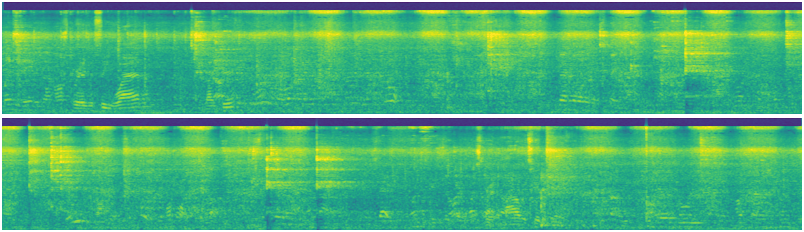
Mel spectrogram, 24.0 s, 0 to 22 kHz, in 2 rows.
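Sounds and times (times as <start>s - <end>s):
faint voices: 0.0s - 24.0s.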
